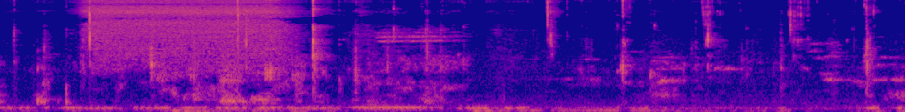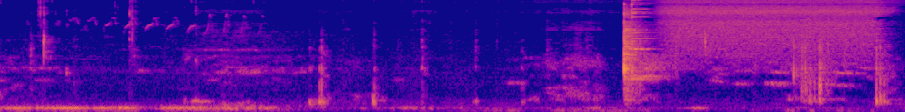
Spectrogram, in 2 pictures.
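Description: Close-up chewing and crunching of washed, softened slate pencils, with many small sharp crunches. There are two longer, louder stretches of crackling, one about a second in and one near the end, over a steady low hum.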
